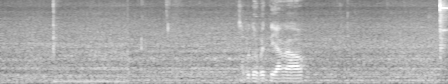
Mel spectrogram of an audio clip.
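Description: A microwave oven hums steadily as it runs.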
